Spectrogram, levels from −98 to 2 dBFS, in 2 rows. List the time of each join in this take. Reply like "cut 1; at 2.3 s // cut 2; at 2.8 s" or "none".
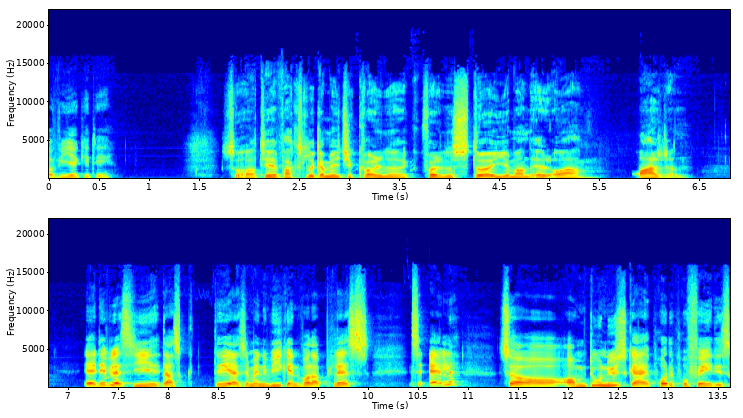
cut 1; at 7.9 s // cut 2; at 10.4 s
